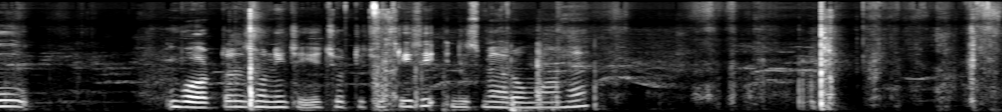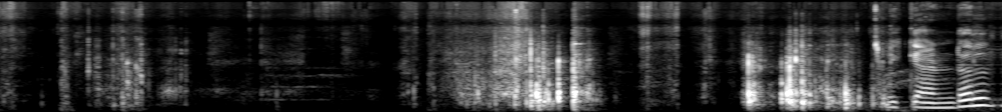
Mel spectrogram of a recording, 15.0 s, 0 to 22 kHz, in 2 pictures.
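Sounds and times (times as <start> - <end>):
packaging rustling and crinkling: 5.2 - 9.8, 10.6 - 14.2.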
